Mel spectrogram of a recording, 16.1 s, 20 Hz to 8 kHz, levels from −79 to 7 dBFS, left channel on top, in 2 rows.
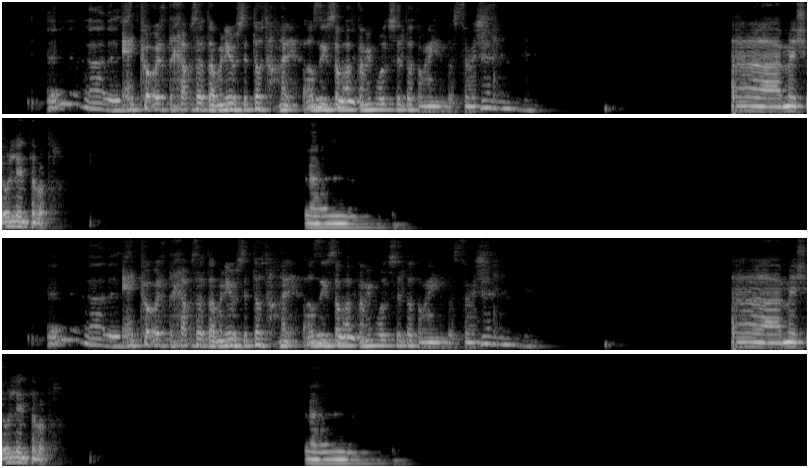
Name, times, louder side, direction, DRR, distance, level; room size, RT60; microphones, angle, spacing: voice 1, 0.4-1.3 3.0-3.6 4.8-5.3 11.1-11.8, left 2 dB, 85° left, 1.2 m, -28 dB
voice 2, 1.2-4.9 7.3-8.6, left 2 dB, 35° left, 0.9 m, -26 dB
13.5 x 5.0 x 7.7 m
head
